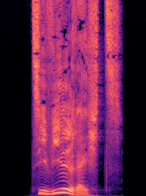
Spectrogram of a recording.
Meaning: genitive singular of Zivilrecht
- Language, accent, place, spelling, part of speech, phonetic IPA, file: German, Germany, Berlin, Zivilrechts, noun, [t͡siˈviːlˌʁɛçt͡s], De-Zivilrechts.ogg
